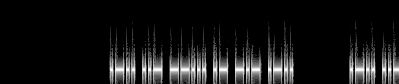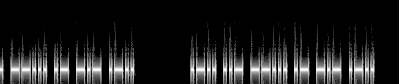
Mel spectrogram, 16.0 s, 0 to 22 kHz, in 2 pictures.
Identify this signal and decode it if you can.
Morse code, heard as a keyed tone, about 22 wpm, 700 Hz. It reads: LU7AKL LU7AKL LU7AKL
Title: DXCC-100 Call Signs - 6 Characters - Repeated 3x - 22wpm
